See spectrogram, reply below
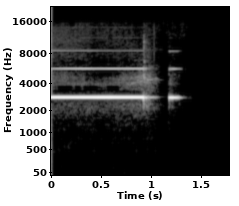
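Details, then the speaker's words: Low-pressure alarm on an LTV1200 ventilator, set up as a new adult patient after a circuit leak test, with no test lung or patient connected: a sustained high-pitched electronic tone, then a short beep. "We got low pressure alarm because there's no test lung or nothing connected."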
